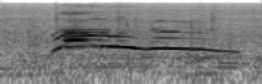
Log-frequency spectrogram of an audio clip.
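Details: Domestic cat fighting with another cat over food: a single drawn-out harmonic yowl, rising sharply then sliding slowly downward over about two seconds, in a quiet indoor setting.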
